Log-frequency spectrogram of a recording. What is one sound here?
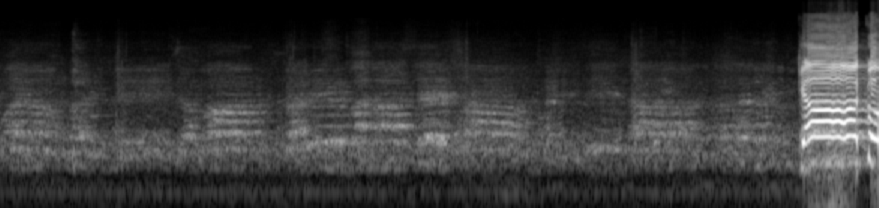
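Men chant a mournful song through loudspeakers, faint and distant.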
